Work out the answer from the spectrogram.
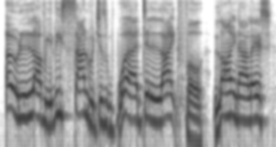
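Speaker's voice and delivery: high, hammed-up luvvie voice; in-character actor. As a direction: stay grandly in character off stage. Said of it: "in character and then you never leave".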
